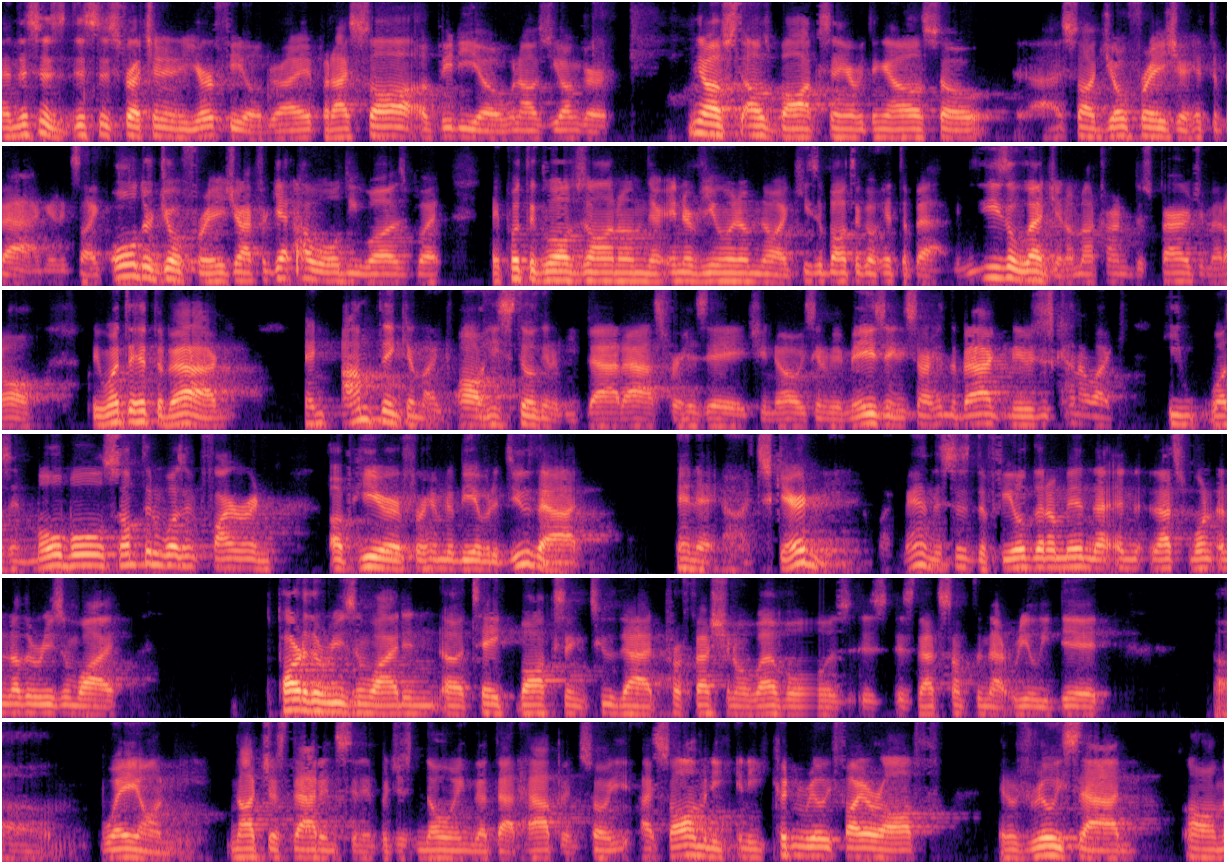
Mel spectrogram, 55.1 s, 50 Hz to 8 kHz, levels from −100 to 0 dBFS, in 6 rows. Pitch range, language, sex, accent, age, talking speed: 115-145 Hz, English, male, American, 20-39, 230 wpm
